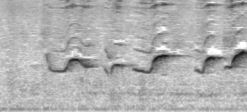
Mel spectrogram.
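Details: Black-throated laughingthrush in a loud song played to train caged birds to sing; clear whistled phrases that swoop down, then rise, repeated about every half second, over faint background noise.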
